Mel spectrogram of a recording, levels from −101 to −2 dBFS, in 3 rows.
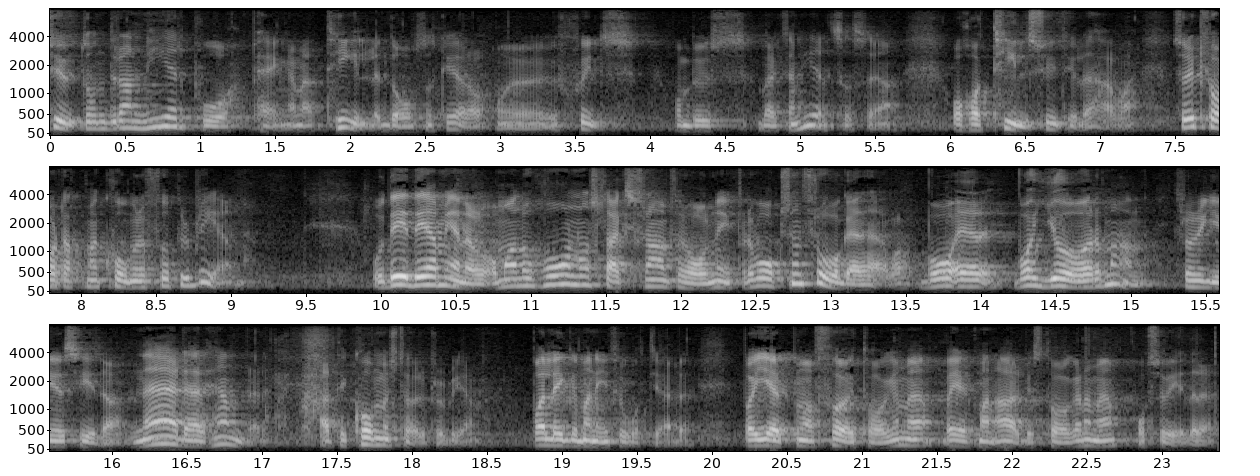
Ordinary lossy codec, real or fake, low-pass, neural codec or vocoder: none; real; none; none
